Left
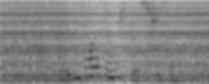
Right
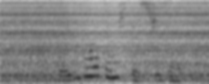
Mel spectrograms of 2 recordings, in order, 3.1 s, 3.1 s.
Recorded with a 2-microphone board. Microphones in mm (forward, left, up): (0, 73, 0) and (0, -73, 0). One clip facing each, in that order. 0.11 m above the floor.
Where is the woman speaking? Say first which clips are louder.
Right 5 dB; 15° right (ahead or behind), 1.2 m.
